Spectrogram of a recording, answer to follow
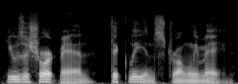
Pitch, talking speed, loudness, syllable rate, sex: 100 Hz, 225 wpm, -19 LUFS, 5.1 syllables/s, male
